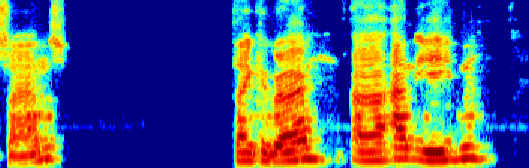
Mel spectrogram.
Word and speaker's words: Sandys: Sandys is pronounced Sands.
